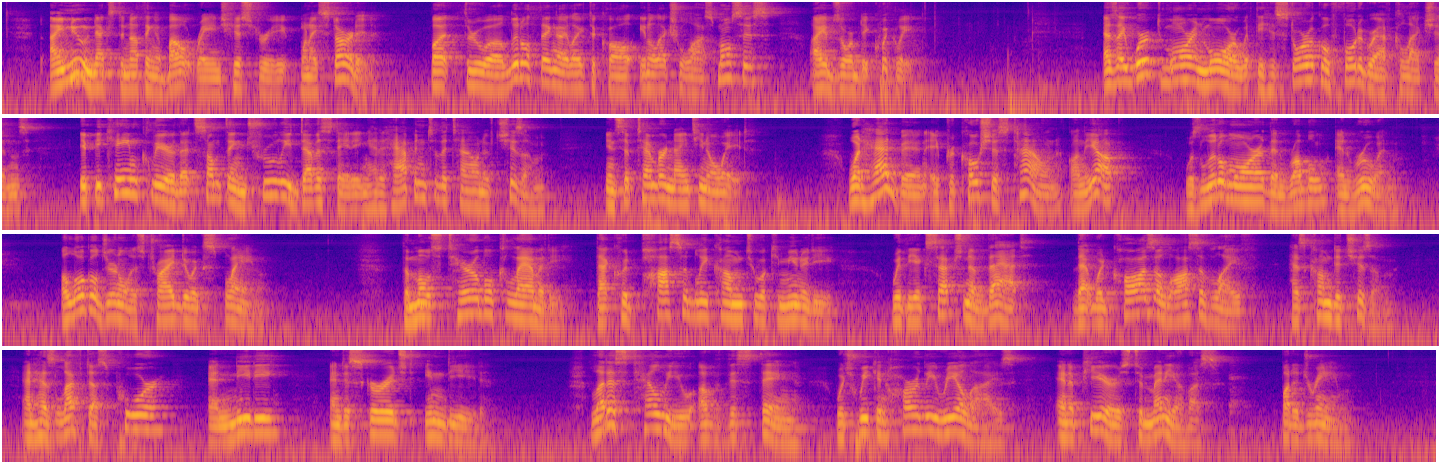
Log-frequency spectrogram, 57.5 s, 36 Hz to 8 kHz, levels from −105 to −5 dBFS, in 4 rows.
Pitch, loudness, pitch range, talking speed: 125 Hz, -30 LUFS, 105-150 Hz, 140 wpm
